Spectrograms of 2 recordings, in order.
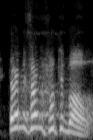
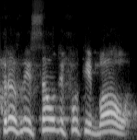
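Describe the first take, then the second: First: The phrase is spoken quickly. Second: The phrase is spoken slowly. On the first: The speaker calls it wrong. "se eu falo mais rápido as palavras" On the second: The speaker calls it right. "eu descanso mais do que eu usar mais rápido"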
